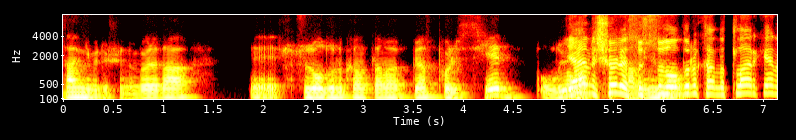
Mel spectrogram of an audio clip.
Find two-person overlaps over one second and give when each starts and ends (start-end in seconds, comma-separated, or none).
5.0-6.3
